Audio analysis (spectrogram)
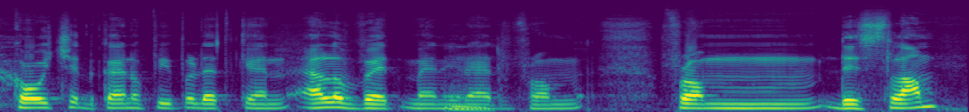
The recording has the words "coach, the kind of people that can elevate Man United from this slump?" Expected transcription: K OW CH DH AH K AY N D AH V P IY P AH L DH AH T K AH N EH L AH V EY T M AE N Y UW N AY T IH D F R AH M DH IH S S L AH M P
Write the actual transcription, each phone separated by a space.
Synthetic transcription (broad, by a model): K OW CH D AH K AY N D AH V P IY P AH L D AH T K AH N EH L AH V EY T M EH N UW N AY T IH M F R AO M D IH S S L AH M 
